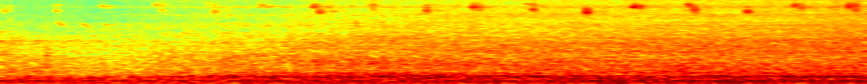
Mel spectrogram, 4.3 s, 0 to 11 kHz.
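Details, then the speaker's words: 2002 Toyota Sequoia 4.7 i-Force V8 just started, idling: steady rumble with faint quick high-pitched chirps from the fan belt; engine otherwise healthy with no knocking. "No, that's just a fan belt. I'm not bothered about that."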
